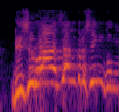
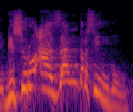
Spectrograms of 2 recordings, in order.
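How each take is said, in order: First: Said much higher, pushed with indignation; indignant emphasis. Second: Said in the usual way. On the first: Shown as a demonstration. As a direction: hit it high to show offended pride.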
